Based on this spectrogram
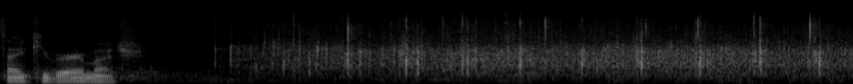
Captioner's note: applause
